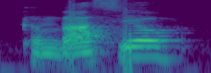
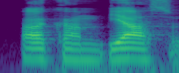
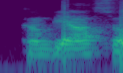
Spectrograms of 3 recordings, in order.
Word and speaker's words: Cambiaso: Cambasio? Cambiaso. Yeah. Cambiaso, okay.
